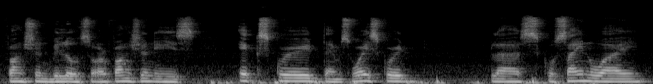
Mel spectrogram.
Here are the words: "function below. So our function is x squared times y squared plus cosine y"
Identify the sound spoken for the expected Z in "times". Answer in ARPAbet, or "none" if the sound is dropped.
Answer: S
